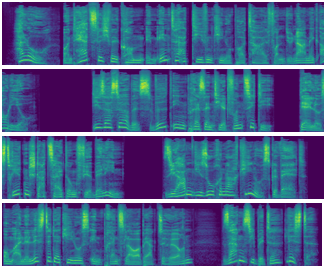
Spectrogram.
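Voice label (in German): telefon, deutsch männer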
